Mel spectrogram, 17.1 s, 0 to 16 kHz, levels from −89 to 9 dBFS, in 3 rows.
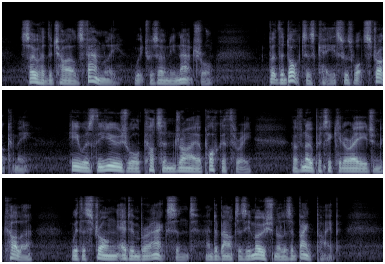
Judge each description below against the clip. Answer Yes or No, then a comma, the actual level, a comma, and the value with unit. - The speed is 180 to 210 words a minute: No, average, 150 wpm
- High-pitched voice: No, very low, 90 Hz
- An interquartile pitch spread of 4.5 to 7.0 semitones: No, average, 3.7 semitones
